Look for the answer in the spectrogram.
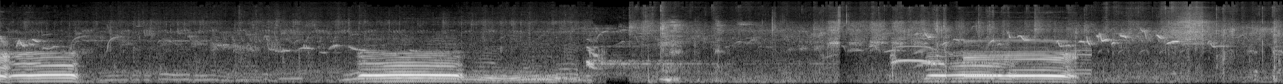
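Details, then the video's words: Dozens of cattle herded into their pen as evening comes: three loud, drawn-out moos about a second each, spaced several seconds apart. Bird chirps and scattered clatter sound between them. "Suara puluhan sapi saat memasuki kandang"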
